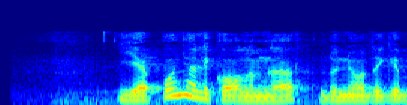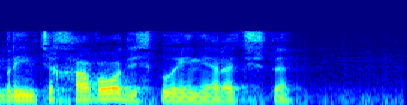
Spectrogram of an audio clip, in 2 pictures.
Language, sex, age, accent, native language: Uzbek, male, 25-34, Toshkent viloyati, Uzbek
